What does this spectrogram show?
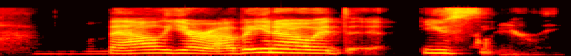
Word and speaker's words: Balyura: You have to like roll the R like Daria Balura.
